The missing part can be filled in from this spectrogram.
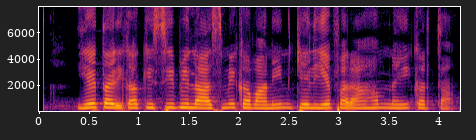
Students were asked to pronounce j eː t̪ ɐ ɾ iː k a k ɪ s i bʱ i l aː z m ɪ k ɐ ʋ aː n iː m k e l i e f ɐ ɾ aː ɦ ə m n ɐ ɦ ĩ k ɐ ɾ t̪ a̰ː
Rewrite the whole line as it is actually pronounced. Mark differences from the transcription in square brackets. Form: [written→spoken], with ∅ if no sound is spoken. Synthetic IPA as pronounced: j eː t̪ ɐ ɾ iː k a k ɪ s i bʱ i l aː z m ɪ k ɐ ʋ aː n iː [m→n] k e l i e f ɐ ɾ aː ɦ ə m n ɐ ɦ ĩ k ɐ ɾ t̪ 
